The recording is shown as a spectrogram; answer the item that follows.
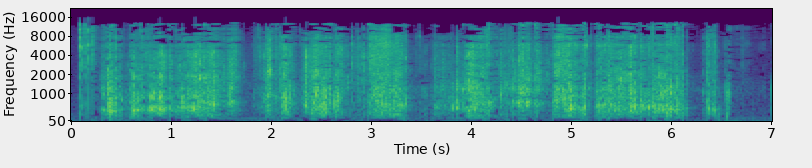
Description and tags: bottle of coins
Shaking a water bottle filled
to the brim with coins.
